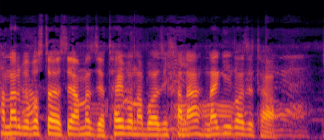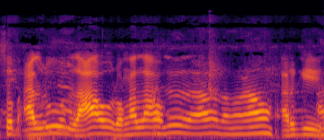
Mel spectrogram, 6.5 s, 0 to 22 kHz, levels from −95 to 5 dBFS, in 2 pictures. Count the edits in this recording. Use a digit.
0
